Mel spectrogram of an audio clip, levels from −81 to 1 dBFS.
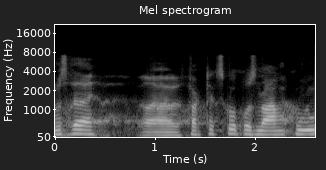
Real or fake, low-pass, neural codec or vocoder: fake; 7.2 kHz; codec, 16 kHz, 1 kbps, FreqCodec, larger model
